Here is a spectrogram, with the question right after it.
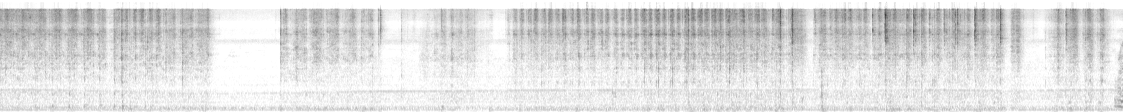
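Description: A whisk scraping continuously around a pot on the stove as a mixture heats and thickens, a rough rhythmic rasping with brief pauses, close and moderately loud, no talking.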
